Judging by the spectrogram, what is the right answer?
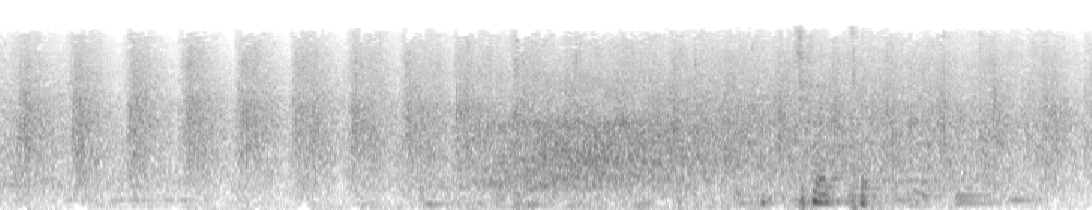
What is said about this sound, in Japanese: この状況を見てくれ。何の拍手か知ってる？ アンコール。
